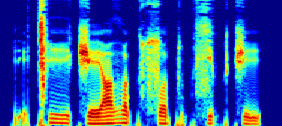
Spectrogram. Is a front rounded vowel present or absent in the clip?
present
